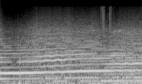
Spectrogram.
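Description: A Kawasaki Z1000 motorcycle with its mirror removed accelerates hard, a loud, close engine whine climbing steadily in pitch without a break, with no talk over it.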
